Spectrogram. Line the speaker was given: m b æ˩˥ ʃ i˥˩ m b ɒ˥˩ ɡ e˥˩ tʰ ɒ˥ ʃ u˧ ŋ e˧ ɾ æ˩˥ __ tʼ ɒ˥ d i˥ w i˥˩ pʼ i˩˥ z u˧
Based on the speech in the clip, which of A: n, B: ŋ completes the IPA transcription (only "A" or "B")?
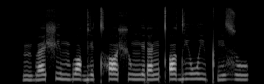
B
